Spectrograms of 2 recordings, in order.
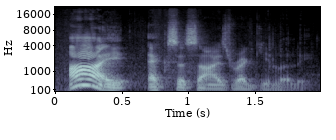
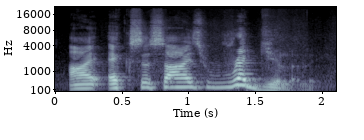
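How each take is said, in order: First: "I" stressed, the rest of "I exercise regularly" lower and lighter. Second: "regularly" pushed up and lengthened at the end; stress on regularly. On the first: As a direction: hit the word "I" to contrast with other people. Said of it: "Not my brother, not Tim". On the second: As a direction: stress "regularly" to mean often, not a little. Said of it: "So I'm emphasizing regularly". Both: Shown as a demonstration.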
